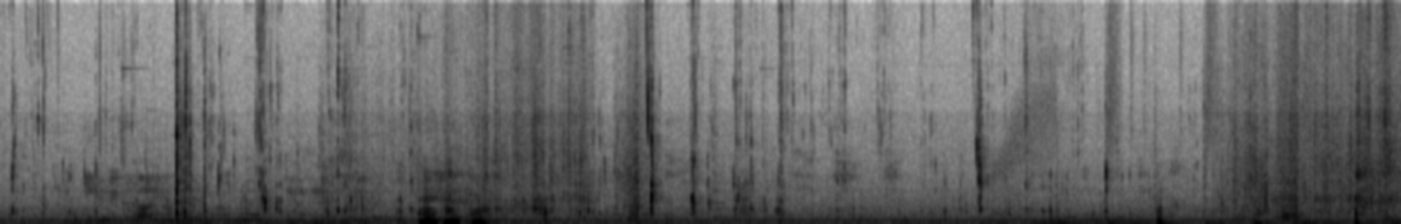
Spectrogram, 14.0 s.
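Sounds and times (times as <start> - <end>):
person chewing wetly: 0.0 - 1.2, 1.8 - 12.1.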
